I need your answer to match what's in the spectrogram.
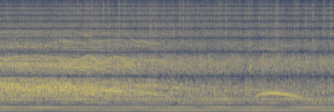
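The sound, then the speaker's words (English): An audience at an evening gathering claps steadily and loudly for several seconds to welcome those who are new or visiting, with scattered cheers and a rising whoop cutting through the dense wash of applause near the end. “If you lifted your hand, you're thinking that's an amazing round of applause if we were on a golf course.”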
